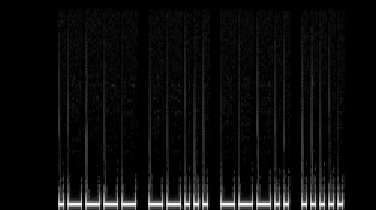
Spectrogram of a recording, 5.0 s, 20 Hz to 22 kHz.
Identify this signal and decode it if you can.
Morse code, heard as a keyed tone, about 20 wpm, 700 Hz. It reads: 1785
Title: Numbers - 4-Digit 20wpm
